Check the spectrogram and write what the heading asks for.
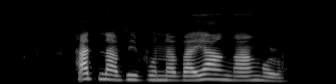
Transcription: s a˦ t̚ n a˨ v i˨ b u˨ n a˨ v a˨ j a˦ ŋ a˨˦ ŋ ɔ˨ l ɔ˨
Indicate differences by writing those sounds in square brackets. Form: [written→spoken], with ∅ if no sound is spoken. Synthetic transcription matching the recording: [s→h] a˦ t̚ n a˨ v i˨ [b→v] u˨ n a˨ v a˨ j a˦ ŋ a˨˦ ŋ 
